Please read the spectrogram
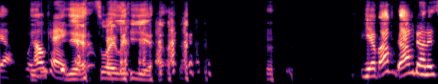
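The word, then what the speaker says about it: Swae Lee: Yeah, Sway Lee, yeah.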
